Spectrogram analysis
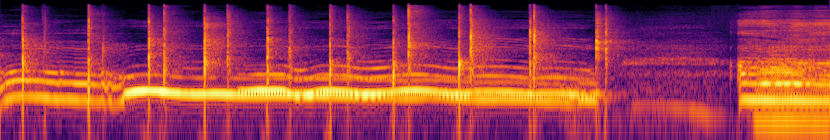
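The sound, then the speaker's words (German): Hand clapping as applause after a song ends, many sharp claps in an uneven run under a sustained voice, then a short lull and another voice. “Und dann ist das Lied zu Ende. Und du hörst den Applaus.”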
